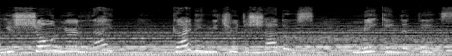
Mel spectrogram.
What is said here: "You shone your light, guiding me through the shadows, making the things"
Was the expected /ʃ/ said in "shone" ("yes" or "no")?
yes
